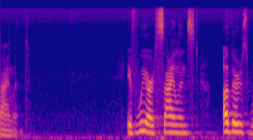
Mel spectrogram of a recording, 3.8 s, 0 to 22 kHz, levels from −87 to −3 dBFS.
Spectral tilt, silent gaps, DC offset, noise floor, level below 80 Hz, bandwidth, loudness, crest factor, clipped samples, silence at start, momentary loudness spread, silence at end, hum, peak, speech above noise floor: -4 dB/octave; none; under 0.1%; -58 dBFS; -60 dBFS; 18 kHz; -26 LUFS; 22 dB; under 0.1%; 0 s; 14 LU; 0 s; none; -6 dBFS; 32 dB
